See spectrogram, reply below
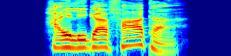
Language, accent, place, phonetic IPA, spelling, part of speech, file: German, Germany, Berlin, [ˌhaɪ̯lɪɡɐ ˈfaːtɐ], Heiliger Vater, phrase, De-Heiliger Vater.ogg
- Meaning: Holy Father (pope)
